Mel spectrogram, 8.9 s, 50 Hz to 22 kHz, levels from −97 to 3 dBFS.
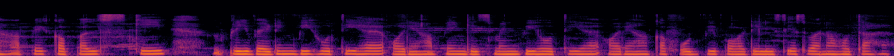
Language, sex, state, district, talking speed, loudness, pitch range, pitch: Hindi, female, Bihar, Gaya, 175 wpm, -33 LUFS, 190-205 Hz, 195 Hz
